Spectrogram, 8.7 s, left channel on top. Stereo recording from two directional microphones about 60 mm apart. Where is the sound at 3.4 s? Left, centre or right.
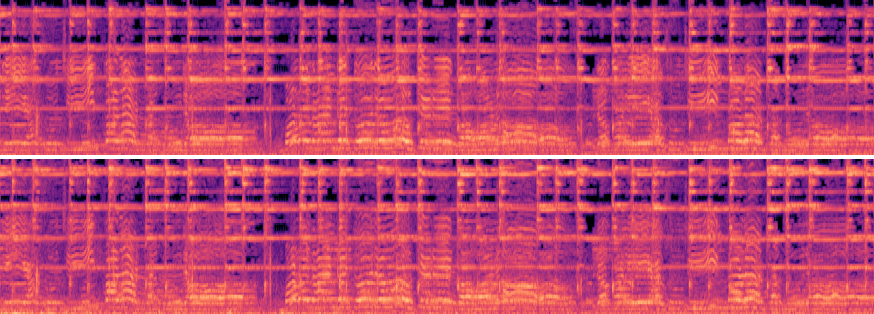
Right.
